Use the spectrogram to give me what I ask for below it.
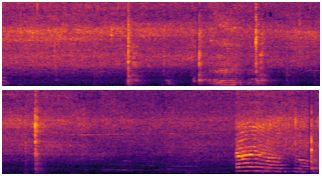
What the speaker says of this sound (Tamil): இஞ்சி பூண்டு பேஸ்ட் வந்து போட்டு இதை வந்து பார்த்திங்கன்னா நல்லா வந்து வதக்கிக்கலாம்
